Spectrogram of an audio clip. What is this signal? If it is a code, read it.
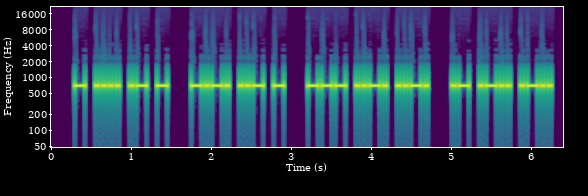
Morse code, heard as a keyed tone, about 28 wpm, 700 Hz. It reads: THAT CUT OFF ALL
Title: Sentences from Top 1100 Words 28wpm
